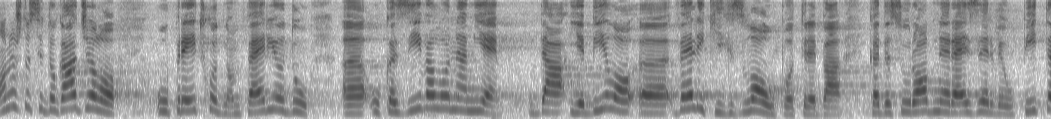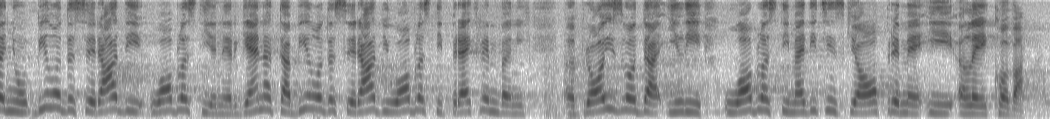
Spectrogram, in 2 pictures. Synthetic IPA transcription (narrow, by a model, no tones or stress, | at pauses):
o̞no̞ʃt̪o̞se̞d̪o̞ɡaːd͡ʑalˠo̞upɾe̞ːt̪xo̞d̪no̞mpeɾio̞d̪u | ukaziːʋalˠo̞namje̞ | d̪aje̞biːlˠo̞ʋe̞likixzlˠo̞upo̞t̪ɾe̞ba | kad̪asuɾo̞bne̞ɾezeɾʋe̞upiːt̪aɲubiːlˠo̞d̪ase̞ɾaːd̪iuo̞blˠast̪iene̞ɾɡe̞nat̪abiːlˠo̞d̪ase̞ɾaːd̪iuo̞blˠast̪ipɾekɾembanix | pɾo̞izʋo̞d̪aʔili | uo̞blˠast̪imed̪it̪sinske̞o̞pɾe̞me̞ʔileːko̞ʋa̰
